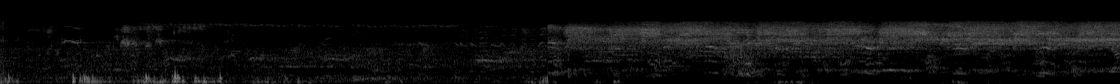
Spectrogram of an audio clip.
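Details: Hundreds of bats roosting across the trees of a bat sanctuary one morning. Talking and low rumble at first, then dense, hissing, high-pitched chattering from the colony swells up and continues unbroken to the end.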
